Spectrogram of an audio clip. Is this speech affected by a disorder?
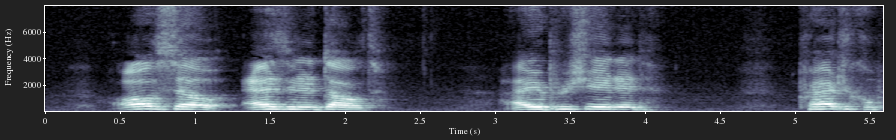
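Yes: spastic cerebral palsy, moderate; from spinal meningitis, born two months premature, present from birth, stiff tight involuntary muscles, mainly legs.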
